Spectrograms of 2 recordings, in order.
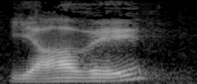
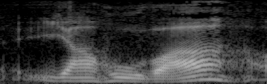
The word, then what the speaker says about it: Yahweh: Die genaue Aussprache weiß leider niemand. Es wird viel darüber geredet, es wird darüber nachgedacht, es gibt die verschiedenen Darstellungen und auch verschiedene Begründungen. Manche oder am geläufigsten ist uns vielleicht inzwischen die Aussprache Yahweh. Es gibt aber auch gute Gründe, davon auszugehen, es heißt, wird Yahuwah ausgesprochen. Wilfried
